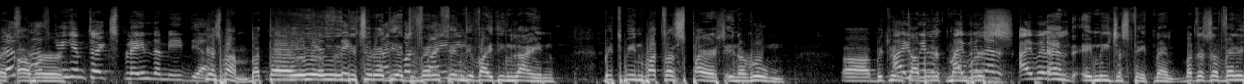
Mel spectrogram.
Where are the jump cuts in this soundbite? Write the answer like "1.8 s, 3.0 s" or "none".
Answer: none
